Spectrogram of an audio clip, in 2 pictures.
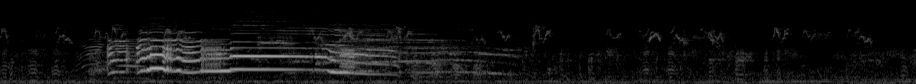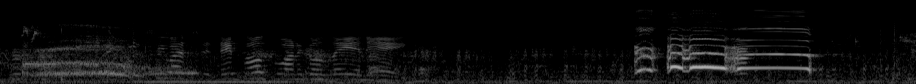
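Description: A rooster crows loudly nearby.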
